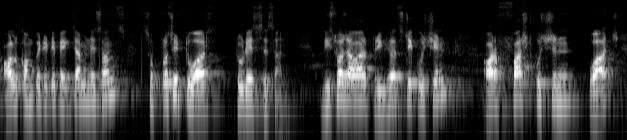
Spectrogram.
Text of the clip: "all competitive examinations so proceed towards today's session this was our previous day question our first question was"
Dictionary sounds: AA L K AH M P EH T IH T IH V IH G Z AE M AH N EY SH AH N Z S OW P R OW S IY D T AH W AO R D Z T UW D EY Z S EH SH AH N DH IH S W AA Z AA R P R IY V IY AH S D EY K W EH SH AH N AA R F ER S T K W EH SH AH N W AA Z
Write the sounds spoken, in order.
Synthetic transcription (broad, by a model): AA L K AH M P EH T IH T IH B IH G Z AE M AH N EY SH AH N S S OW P R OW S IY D T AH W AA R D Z T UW D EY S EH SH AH N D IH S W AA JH AA R P R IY B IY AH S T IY K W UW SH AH N AA R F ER S T K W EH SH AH N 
